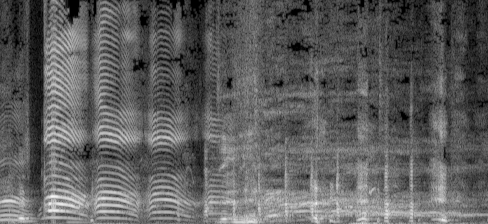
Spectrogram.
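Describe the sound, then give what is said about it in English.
A voice imitates a seagull with about four loud, high, arching squawks in quick succession, followed by laughter and excited, overlapping talk. “And then it starts making the seagull noise.”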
